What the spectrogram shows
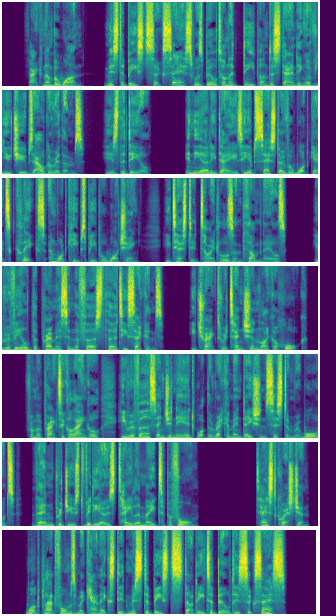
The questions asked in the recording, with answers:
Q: What platform's mechanics did MrBeast study to build his success?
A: Correct answer, YouTube.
